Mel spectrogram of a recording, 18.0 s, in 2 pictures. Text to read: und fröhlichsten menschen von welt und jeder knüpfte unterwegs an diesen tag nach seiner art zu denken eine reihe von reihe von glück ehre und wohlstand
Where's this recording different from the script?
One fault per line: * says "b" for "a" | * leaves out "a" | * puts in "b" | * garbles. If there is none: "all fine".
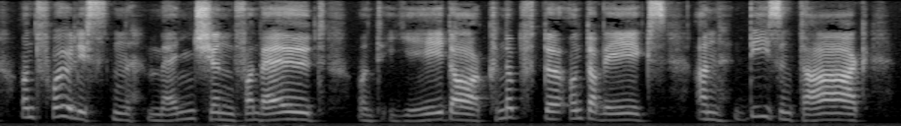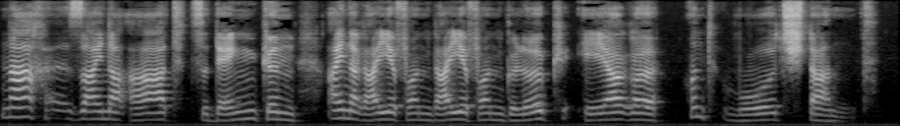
all fine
